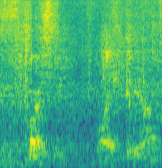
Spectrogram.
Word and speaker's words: WIFIA: WIFIA.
